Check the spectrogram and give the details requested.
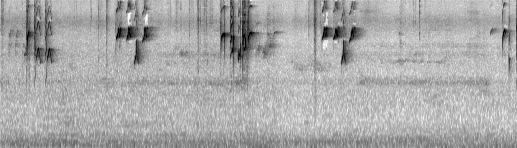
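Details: Cinereous tit song meant to set off a kept bird's singing: bright twittering phrases of several high, clipped notes, repeated about every two seconds against a quiet, low-humming background.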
